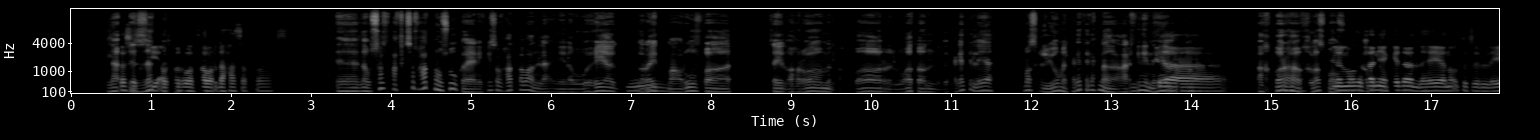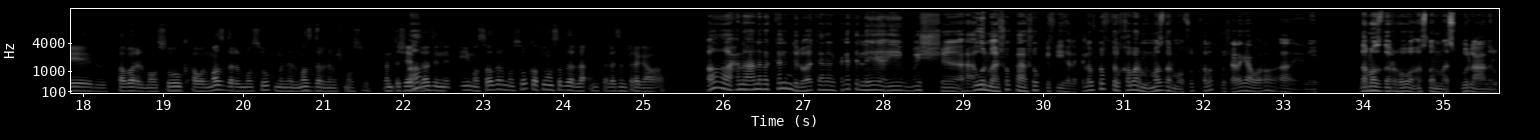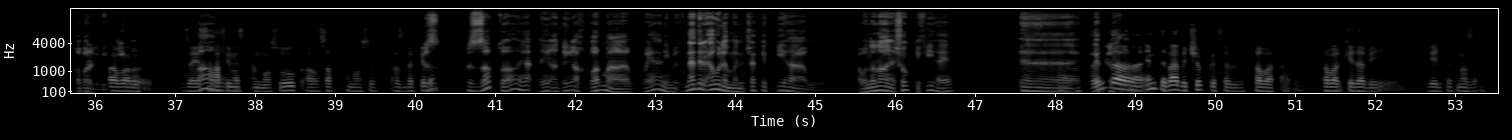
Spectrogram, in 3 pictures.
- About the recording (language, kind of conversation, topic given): Arabic, podcast, إزاي بتتعامل مع الأخبار الكاذبة على السوشيال ميديا؟
- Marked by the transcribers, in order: none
